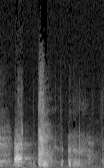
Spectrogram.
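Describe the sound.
A single sharp sneeze bursts out just under a second in, set among a few short vocal sounds.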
